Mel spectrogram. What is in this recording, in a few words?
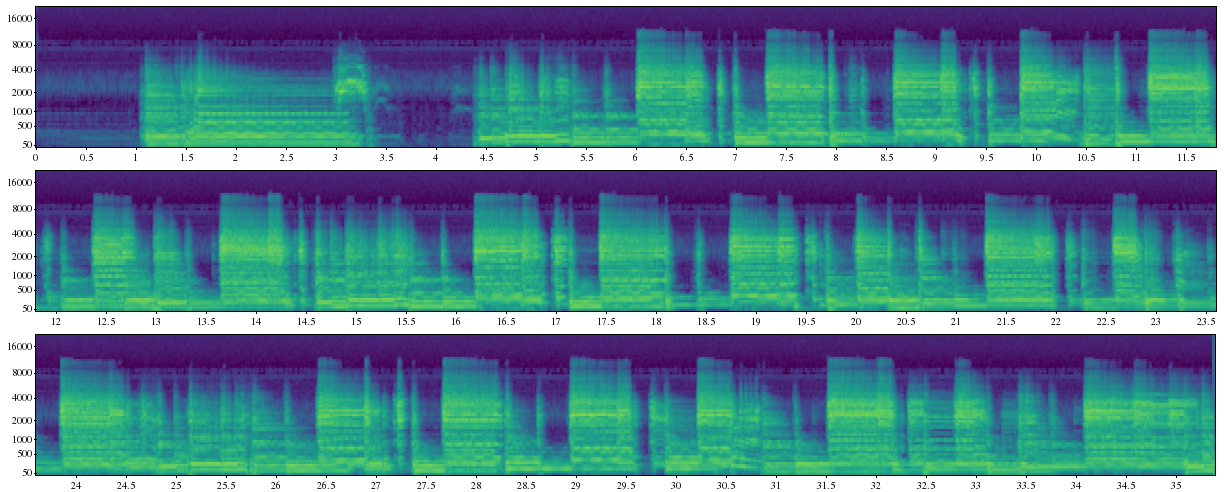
Rotary Effect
